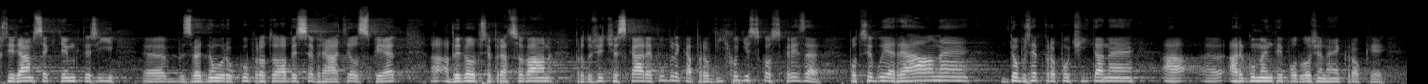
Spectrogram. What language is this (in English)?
Czech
